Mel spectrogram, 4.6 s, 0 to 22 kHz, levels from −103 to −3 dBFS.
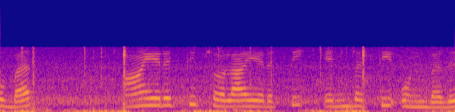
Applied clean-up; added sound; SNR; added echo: none; Mechanisms; 5 dB; none.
